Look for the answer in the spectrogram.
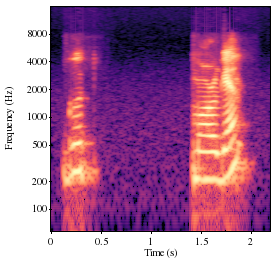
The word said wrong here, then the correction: guten Morgen: guten morgen. – guten morgen. – Ah, ah, guten morgen. Ya, richtig. Bien.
